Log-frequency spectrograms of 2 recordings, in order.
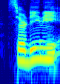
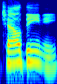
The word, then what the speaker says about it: Cialdini: One's Influence, The Psychology of Persuasion by Robert Cialdini, and then... it's pronounced Cialdini.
